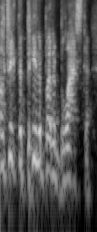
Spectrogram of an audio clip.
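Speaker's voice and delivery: put-on New York accent. Retelling Rosie O'Donnell ordering a flavor: Rosie O'Donnell New York accent. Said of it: "her accent was so New York".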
